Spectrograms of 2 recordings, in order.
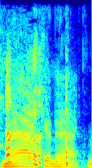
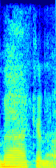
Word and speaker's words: Mackinac: And then he simply writes without pronunciation, it's Lake Orion, not Lake Orion. It's Novi, not Novi. It's Mackinac, not Mackinac.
